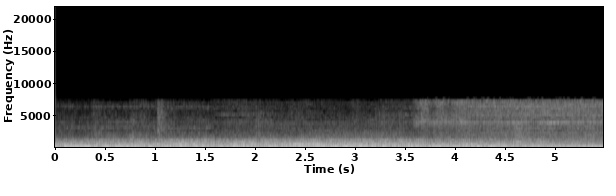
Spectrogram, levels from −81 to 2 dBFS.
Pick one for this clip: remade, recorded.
remade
